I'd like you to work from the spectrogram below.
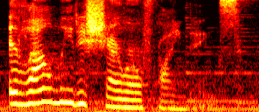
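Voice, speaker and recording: An actress playing a calm, formal female knight in a game. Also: high voice, moderate pace. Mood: composed. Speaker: game character. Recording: game cutscene with music underneath.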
